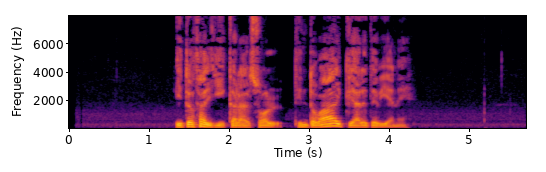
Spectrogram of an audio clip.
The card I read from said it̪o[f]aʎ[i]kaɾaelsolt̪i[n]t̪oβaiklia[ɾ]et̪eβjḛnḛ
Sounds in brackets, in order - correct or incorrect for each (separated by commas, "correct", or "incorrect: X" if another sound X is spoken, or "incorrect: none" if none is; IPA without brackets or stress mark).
incorrect: θ, correct, correct, correct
